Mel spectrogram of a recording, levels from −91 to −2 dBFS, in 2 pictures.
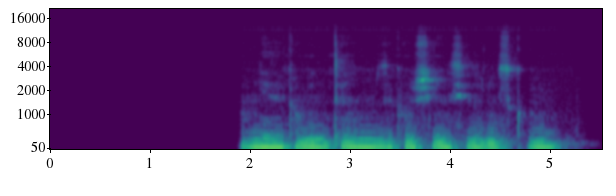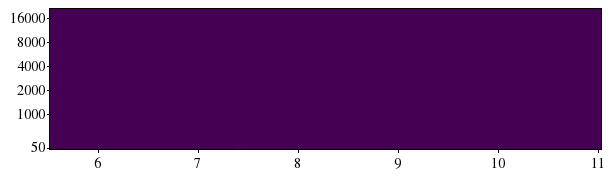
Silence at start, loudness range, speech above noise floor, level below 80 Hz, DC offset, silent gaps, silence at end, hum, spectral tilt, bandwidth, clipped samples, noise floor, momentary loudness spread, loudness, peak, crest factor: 1.9 s; 11 LU; over 58 dB; -68 dBFS; under 0.1%; none; 5.9 s; none; -8 dB/octave; 8.4 kHz; under 0.1%; under -90 dBFS; 8 LU; -34 LUFS; -20 dBFS; 18 dB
